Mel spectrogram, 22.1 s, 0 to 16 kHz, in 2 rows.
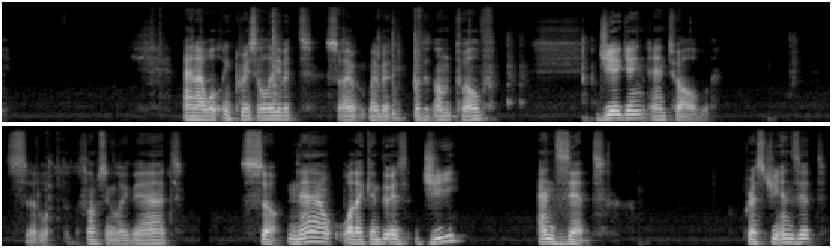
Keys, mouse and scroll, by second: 4.6-7.8 drag, 8.0 g, 11.1 s, 13.2 click, 15.9 g.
